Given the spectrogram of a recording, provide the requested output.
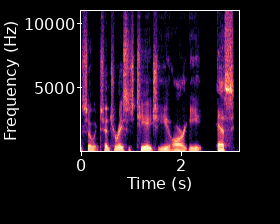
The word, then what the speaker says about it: Therese: So terrace is t h e r e s e sometimes uh you know pronounced uh European way but it's theres here.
